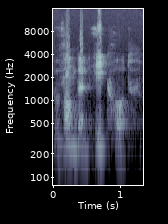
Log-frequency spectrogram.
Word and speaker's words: Van Den Eeckhoudt: my surname is pronounced London ich hot but it's a real Flemish name so I can understand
